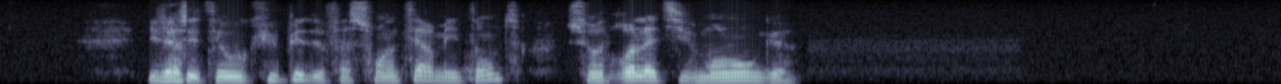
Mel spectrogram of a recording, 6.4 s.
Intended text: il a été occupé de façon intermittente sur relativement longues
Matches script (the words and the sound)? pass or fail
pass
